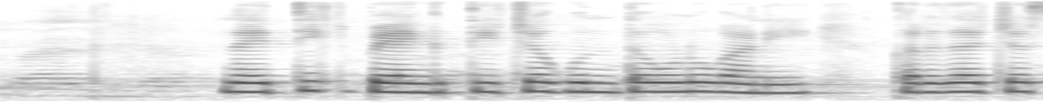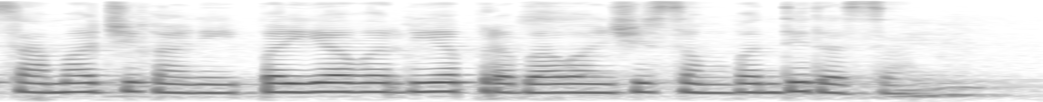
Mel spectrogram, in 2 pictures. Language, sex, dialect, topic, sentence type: Marathi, female, Southern Konkan, banking, statement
